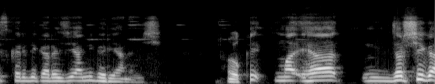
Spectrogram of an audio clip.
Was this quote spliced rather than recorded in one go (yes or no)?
yes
